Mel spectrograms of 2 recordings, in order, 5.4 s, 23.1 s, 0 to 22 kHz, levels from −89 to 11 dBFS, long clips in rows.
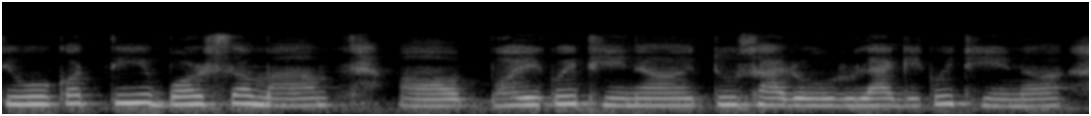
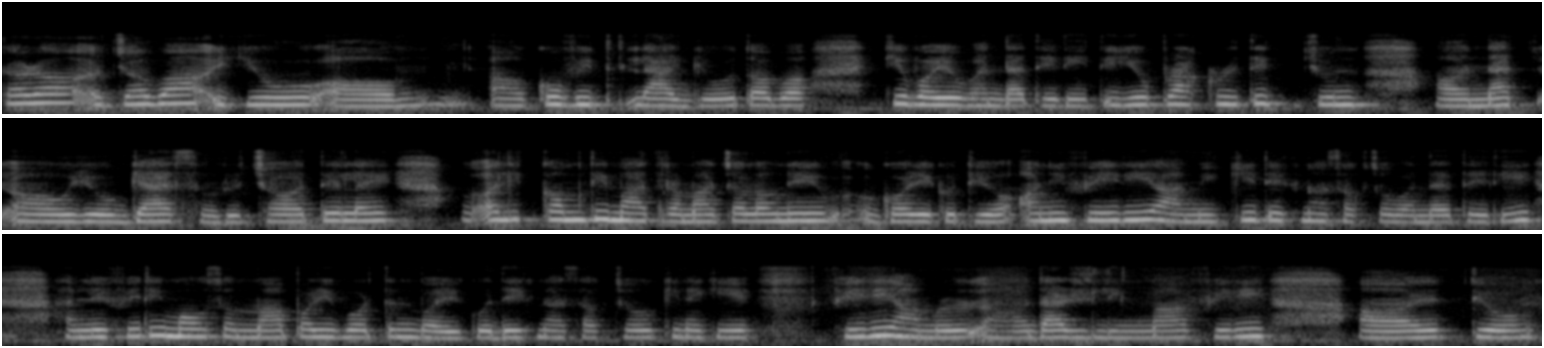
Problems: constant background noise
